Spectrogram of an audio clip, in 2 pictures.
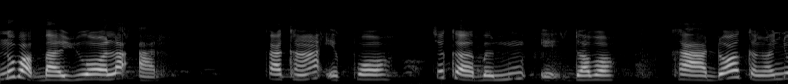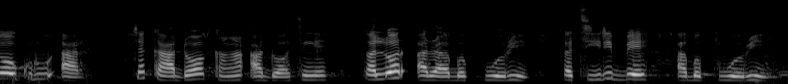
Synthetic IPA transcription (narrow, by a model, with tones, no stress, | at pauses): nʊ˦ba˨ba˨ju˦ɔ˦la˦a˨ɾɪ˨ | ka˨ka˨ŋa˦ʔɪ˨pɔː˦ | t͡ʃɛ˦ka˨ba˨nũ˦ɪ˨dɔ˦βɔ˦ | kʰa˨dɔː˦ka˨ŋa˨ɲɔː˦ku˦ɾu˦a˨ɾɪ˨ | t͡ʃɛ˦ka˨dɔː˦ka˨ŋa˦ʔa˨dɔː˨tɪ˦ŋɛ˦ | ka˨lo˦ɾa˨ɾa˨ba˨pu˨o˨ɾi˦˨ŋ | ka˨tiː˨ɾi˦be˦ | a˨ba˨pu˨o˨ɾi˦˨ŋ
